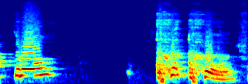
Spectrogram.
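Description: A man's voice speaking in short bursts, broken by a pause of about a second in the middle.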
